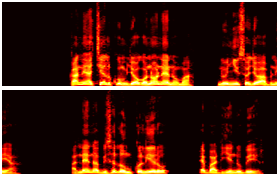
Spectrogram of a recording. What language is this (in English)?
Luo (Kenya and Tanzania)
